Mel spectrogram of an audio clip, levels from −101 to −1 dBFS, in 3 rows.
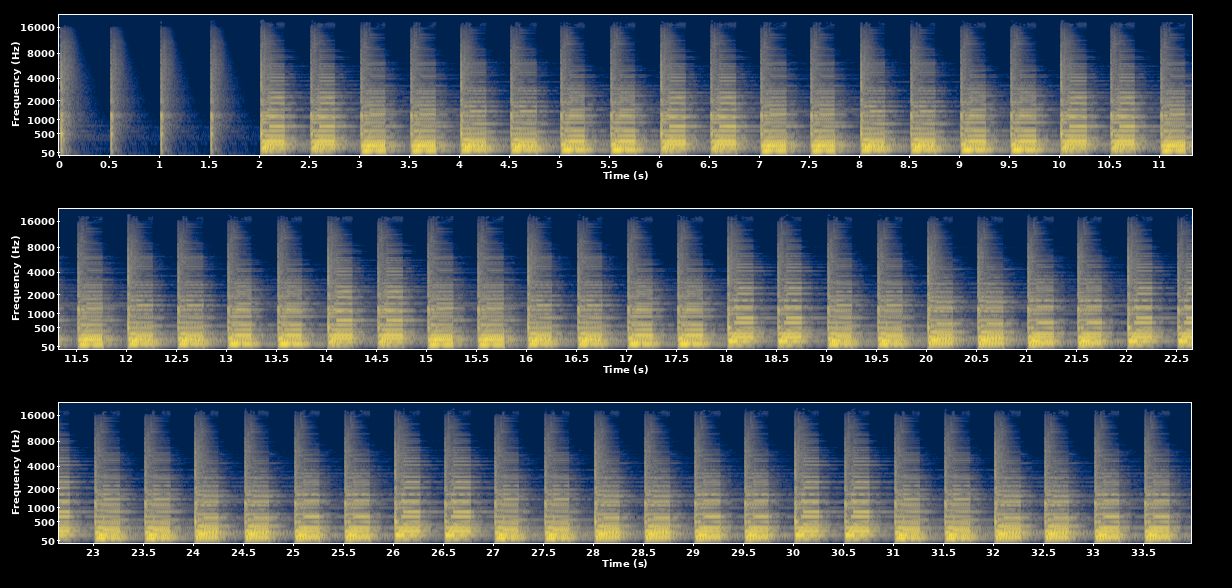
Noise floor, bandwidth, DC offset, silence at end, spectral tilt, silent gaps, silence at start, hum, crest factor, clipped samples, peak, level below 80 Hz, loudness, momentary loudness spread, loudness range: -34 dBFS; 11.5 kHz; under 0.1%; 0.1 s; -8 dB/octave; none; 0 s; none; 14 dB; under 0.1%; 0 dBFS; -42 dBFS; -16 LUFS; 3 LU; 0 LU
